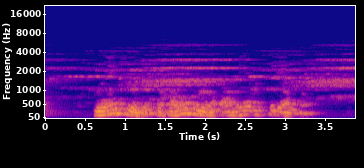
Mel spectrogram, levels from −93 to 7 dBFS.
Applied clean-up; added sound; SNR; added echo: classical method WPE with log-MMSE.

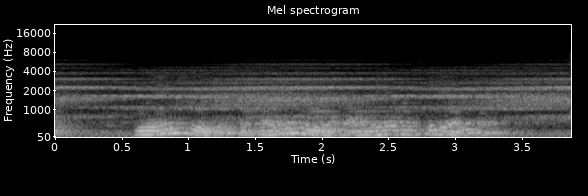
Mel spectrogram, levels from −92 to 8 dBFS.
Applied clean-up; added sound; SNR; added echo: none; Alarm; 14 dB; reverberation time 0.9 s.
